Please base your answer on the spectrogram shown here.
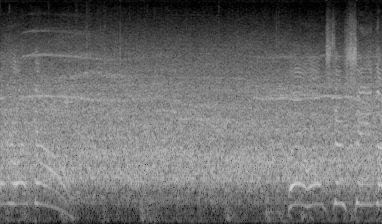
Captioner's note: crowd cheering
